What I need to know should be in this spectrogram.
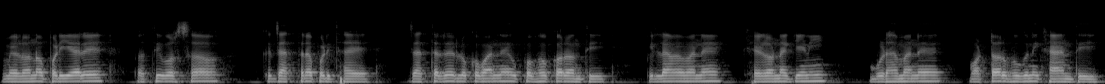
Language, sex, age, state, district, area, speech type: Odia, male, 18-30, Odisha, Nayagarh, rural, spontaneous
